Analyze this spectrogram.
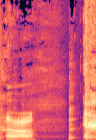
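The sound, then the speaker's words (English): Throat clearing and coughing from a throat dried out by vaping: a drawn-out, voiced, raspy clearing followed after a pause by two short, sharp coughing bursts. “I'm hitting a vape, and the vape is like drying my throat, fucking killing it.”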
